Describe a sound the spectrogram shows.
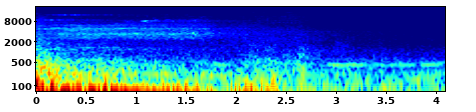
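A video game's victory fanfare rings out and fades away.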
